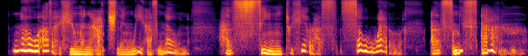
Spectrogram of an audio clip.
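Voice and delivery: very high, sweet voice with hissy lisp. A story narrator voices Truth in a sweet, hissy, lispy, snake-type voice. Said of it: "in her sweet, hissy, lispy, distinctly snake-type voice".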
